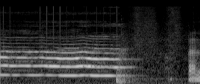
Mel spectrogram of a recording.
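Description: A young child's voice holding one long, steady note that falls slightly and stops about a second in.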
